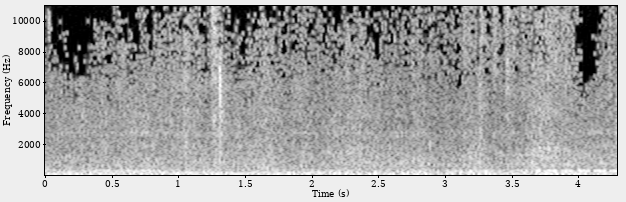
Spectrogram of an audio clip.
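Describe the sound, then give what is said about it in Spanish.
A bus drives along a winding road with a continuous low rumble of engine and road noise. The sound stays steady, with no distinct separate events. “El autobús sigue su camino. Eva y Tomás se miran algo preocupados. El vehículo llega a una nueva curva y vuelve a hacer maniobras.”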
